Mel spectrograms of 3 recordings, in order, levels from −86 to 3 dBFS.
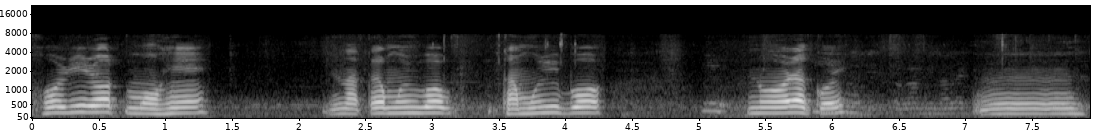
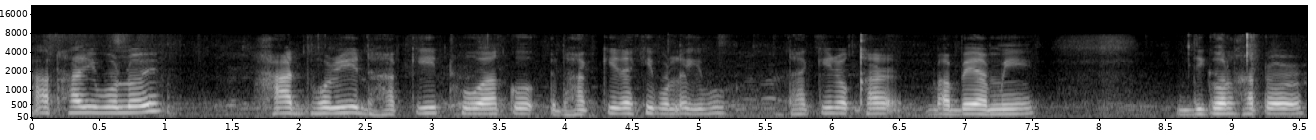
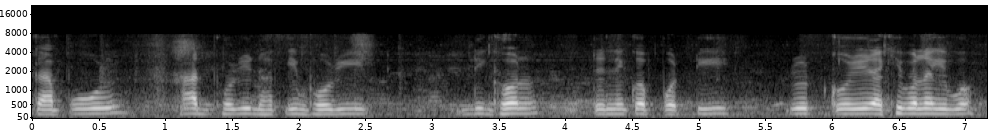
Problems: continuous background conversations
